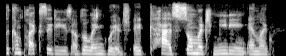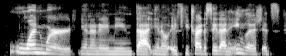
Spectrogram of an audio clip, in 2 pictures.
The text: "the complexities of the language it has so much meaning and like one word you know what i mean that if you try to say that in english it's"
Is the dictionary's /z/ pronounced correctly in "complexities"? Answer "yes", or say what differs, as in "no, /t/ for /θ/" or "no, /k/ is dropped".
yes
